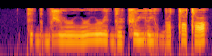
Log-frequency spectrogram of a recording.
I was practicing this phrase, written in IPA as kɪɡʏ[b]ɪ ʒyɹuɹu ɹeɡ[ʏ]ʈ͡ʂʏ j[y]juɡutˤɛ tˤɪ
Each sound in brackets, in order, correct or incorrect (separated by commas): correct, correct, incorrect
